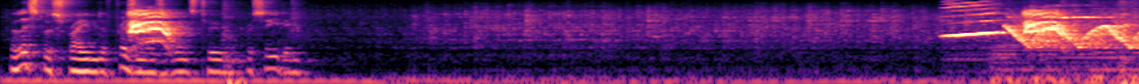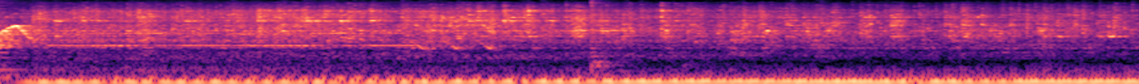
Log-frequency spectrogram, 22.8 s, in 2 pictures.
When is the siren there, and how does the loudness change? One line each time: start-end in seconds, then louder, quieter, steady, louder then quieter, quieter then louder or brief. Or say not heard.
9.3-16.4 quieter.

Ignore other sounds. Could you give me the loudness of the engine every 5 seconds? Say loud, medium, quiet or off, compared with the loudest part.
quiet, quiet, loud, loud, loud.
